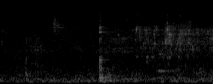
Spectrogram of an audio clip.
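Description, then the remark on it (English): Water being poured from a jar into a vase, a soft, steady splashing and trickling that starts with a small splash and keeps running quietly, with no voices. “if you could actually pour that water into the vase”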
